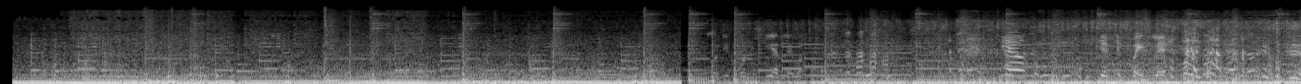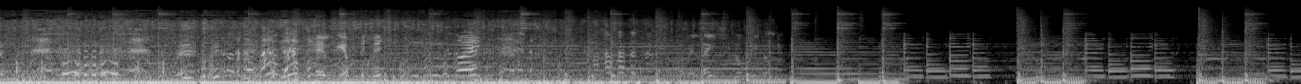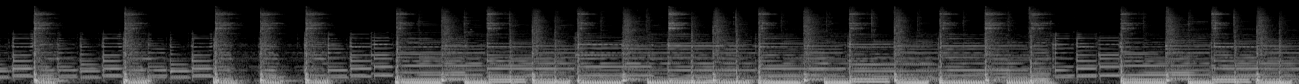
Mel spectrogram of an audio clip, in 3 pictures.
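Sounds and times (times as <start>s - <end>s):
vehicle engine rumbling: 0.1s - 22.0s
music with heavy bass: 0.2s - 22.2s, 23.2s - 24.1s, 25.0s - 39.0s
people talking and laughing: 7.1s - 20.9s.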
